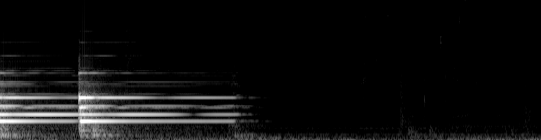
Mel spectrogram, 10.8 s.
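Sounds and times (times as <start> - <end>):
piano sonatina: 0.0 - 4.8.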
